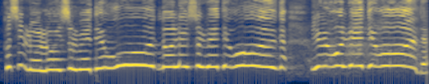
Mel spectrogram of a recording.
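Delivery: loud, high mock bawling; imitated wailing child. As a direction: wail each complaint like a crying little girl. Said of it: "Iyak pa rin po siya na iyak". (malakas na kunwaring ngawa ng bata)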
